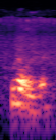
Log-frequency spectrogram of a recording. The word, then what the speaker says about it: Qwilr: Spell it, It's oh, that's better. That's much better. It's I know. it's QWILR, Quiller, and sales automation.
